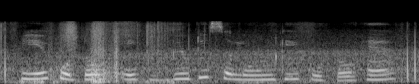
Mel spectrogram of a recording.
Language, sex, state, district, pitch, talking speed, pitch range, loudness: Hindi, female, Punjab, Fazilka, 230 Hz, 115 wpm, 215-255 Hz, -20 LUFS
